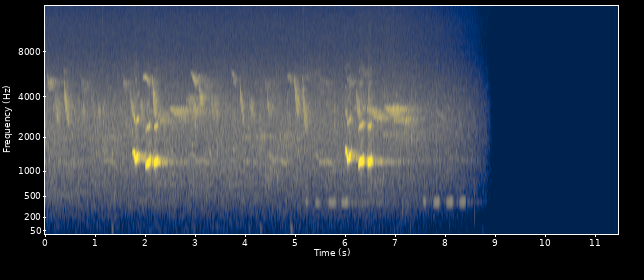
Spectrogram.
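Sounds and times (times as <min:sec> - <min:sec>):
Streak-breasted scimitar babbler giving a whistled call of clear notes: 0:01.8 - 0:02.5, 0:05.6 - 0:07.2.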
